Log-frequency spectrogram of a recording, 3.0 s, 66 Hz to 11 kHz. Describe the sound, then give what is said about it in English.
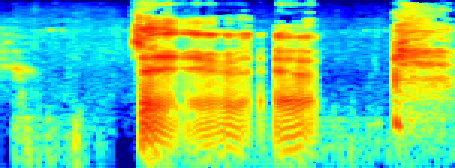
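A drawn-out, gurgling burp followed by two shorter burps after brief pauses, fairly loud despite an attempt to burp quietly, outdoors at 1 a.m., with no talking. “I'm trying to burp quietly because I'm outside and it's 1 a.m.”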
